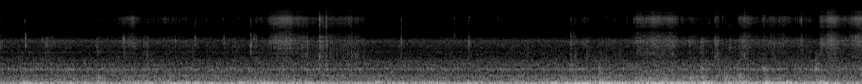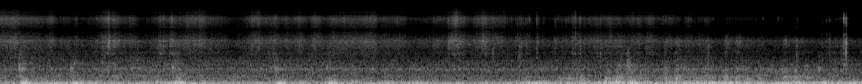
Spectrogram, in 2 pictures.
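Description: Passenger train running, heard from inside the carriage: a steady low rumble of wheels on the track, with rushes of hiss that rise and fade every few seconds.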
